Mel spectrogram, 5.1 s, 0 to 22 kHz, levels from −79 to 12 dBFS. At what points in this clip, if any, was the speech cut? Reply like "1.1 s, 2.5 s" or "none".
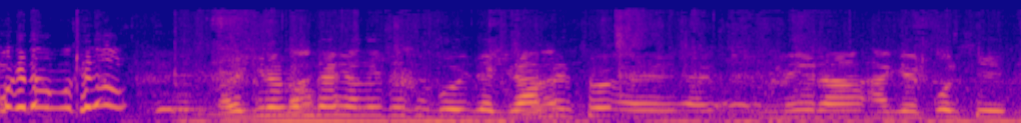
0.9 s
